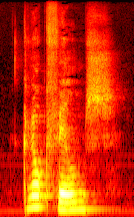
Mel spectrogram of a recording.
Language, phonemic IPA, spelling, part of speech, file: Dutch, /ˈknɔkfɪlms/, knokfilms, noun, Nl-knokfilms.ogg
- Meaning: plural of knokfilm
